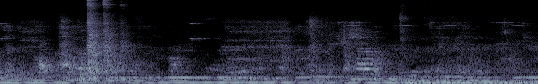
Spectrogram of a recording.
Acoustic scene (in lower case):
crowded indoor space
